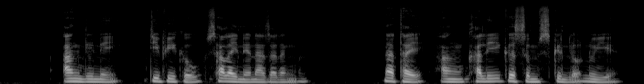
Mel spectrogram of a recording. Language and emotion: Bodo, sad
